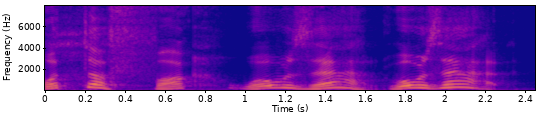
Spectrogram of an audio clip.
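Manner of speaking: high-pitched startled questions, rising in panic; acted alarm. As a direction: play a swimmer suddenly startled in the water. Acts out shark victim's first bite.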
